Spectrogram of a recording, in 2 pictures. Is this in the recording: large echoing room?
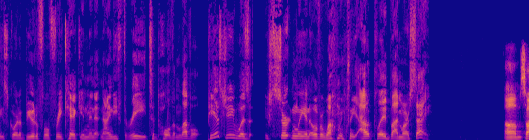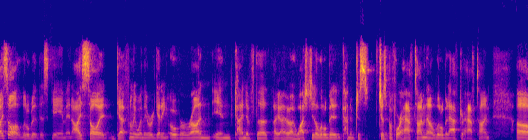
no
